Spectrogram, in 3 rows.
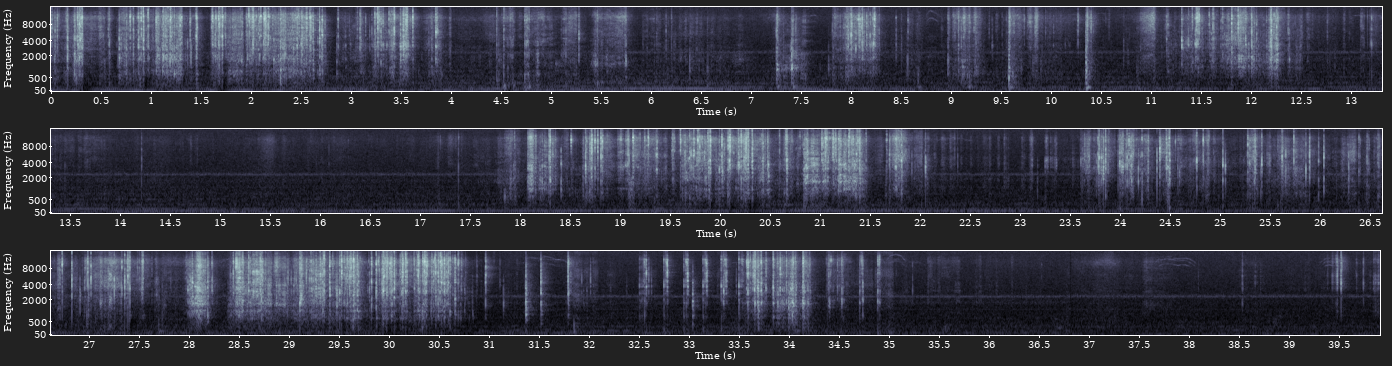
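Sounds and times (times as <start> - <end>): packaging crinkling and tearing: 0.0 - 6.6, 7.8 - 13.3, 17.8 - 22.4, 23.0 - 35.0
faint low hum: 0.0 - 39.9.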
